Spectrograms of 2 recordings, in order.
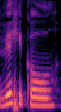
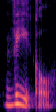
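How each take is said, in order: First: The middle 'h' sound is pronounced. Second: The middle 'h' sound is silent. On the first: The speaker calls it wrong. "говорят vehicle, vehicle, как только не произносят" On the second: The speaker calls it right. "вот эта H, она у нас получается silent"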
